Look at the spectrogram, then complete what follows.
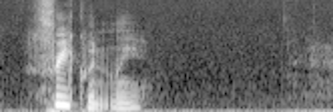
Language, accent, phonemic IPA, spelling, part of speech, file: English, US, /ˈfɹiː.kwənt.li/, frequently, adverb, En-us-frequently.ogg
- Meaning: 1. At frequent intervals 2. For infinitely many terms of the sequence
